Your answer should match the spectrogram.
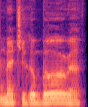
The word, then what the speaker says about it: Mechikabura: Reason why I say it like that, Mechikabura, is because it goes with the Bibbidi Bobbidi Boo song from Cinderella.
